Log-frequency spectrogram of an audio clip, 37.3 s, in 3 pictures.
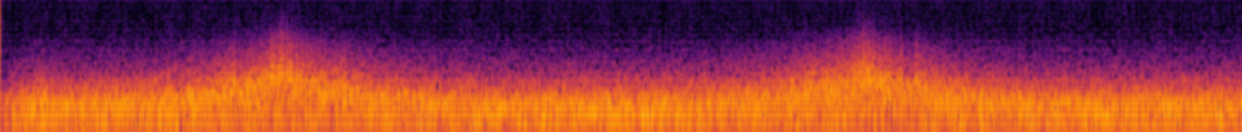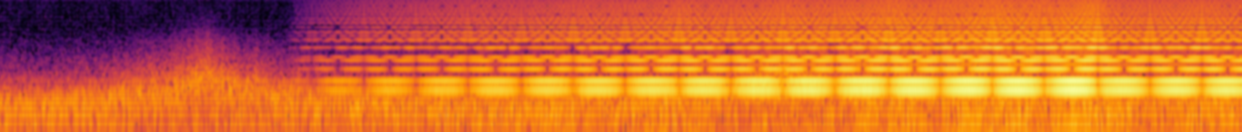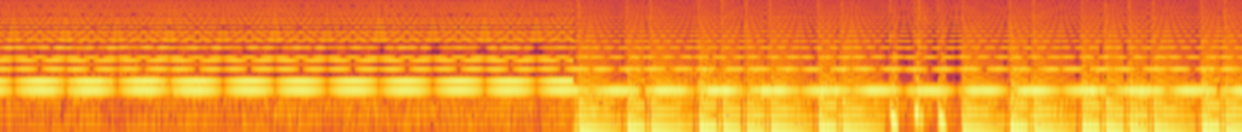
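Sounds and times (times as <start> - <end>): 
techno music: 15.4 - 37.2.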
